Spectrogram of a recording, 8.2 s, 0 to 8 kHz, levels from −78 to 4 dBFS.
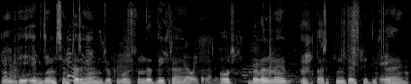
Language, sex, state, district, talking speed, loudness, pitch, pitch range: Hindi, male, Chhattisgarh, Sarguja, 160 wpm, -30 LUFS, 155 Hz, 150-165 Hz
